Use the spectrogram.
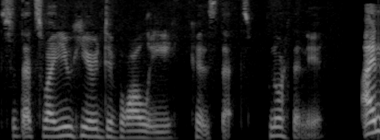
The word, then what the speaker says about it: Diwali: With a W or a V? W with the Diwali. Deepavali is with the V. Oh. One's South Indian, one's North Indian. So that's why you hear Diwali, because that's North Indian.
